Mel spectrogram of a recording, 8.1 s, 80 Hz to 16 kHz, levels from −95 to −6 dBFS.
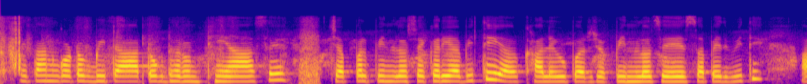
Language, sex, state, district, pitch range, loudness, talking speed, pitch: Halbi, female, Chhattisgarh, Bastar, 210-225 Hz, -15 LUFS, 155 wpm, 220 Hz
